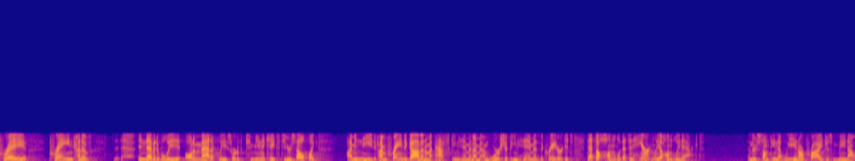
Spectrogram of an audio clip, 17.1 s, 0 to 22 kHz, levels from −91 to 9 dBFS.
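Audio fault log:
Nothing to log here: the speech just sits in a normal telephone band of about 250 Hz to 3.6 kHz, which fits ordinary G.711 mu-law coding at 64 kbps.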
